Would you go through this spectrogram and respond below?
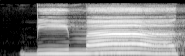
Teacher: Bima Ma hukumnya adalah Mad Thobi'i ziri sebab ada Alif yang sebelumnya berbaris fathah maka huruf mim panjang dua harakat bimaa k dihukumi dengan mad thobiiiri sebab ada Alif yang sebelumnya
